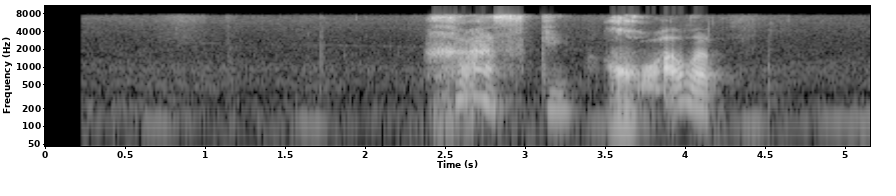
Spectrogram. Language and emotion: Russian, positive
